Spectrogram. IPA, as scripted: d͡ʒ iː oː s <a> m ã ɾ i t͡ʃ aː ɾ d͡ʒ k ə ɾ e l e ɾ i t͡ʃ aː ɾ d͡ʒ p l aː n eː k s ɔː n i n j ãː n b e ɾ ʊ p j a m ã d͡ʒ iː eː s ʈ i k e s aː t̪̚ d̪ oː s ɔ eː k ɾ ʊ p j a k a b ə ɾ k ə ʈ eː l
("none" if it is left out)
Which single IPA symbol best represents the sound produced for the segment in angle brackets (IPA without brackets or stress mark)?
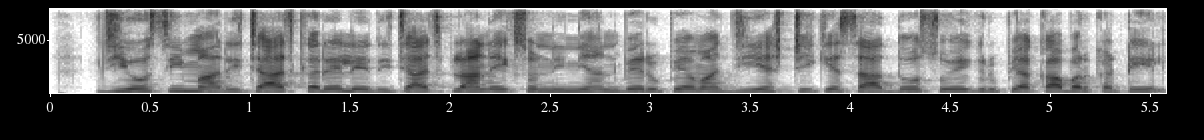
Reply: i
